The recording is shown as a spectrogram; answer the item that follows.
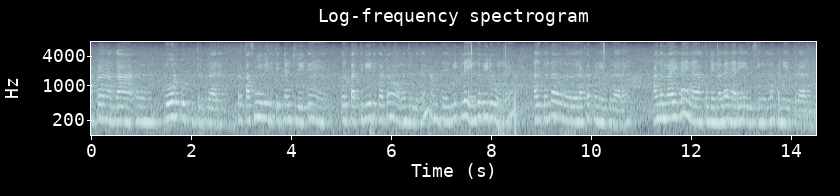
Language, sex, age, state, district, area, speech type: Tamil, female, 30-45, Tamil Nadu, Erode, rural, spontaneous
